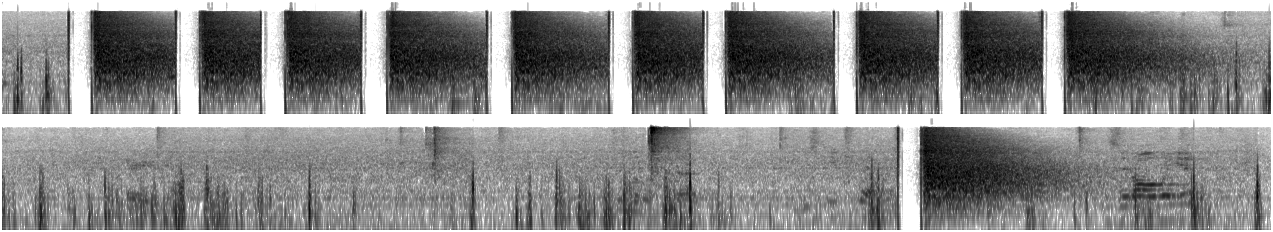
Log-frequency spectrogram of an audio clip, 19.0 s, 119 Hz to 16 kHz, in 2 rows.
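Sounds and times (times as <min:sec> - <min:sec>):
pistol shots: 0:00.5 - 0:09.2, 0:16.2 - 0:17.8.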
